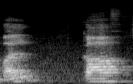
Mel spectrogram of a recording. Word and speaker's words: بلک: اپنے آج کے ٹاپک بلک کی جانب۔ بلک کی اردو املا میں جو حرف استعمال ہوتے ہیں وہ ہیں بے، زبر لام بل، کاف ساکن بلک، جبکہ انگلش میں اس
